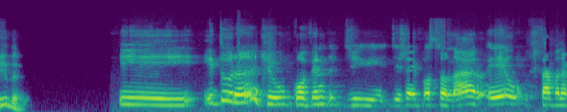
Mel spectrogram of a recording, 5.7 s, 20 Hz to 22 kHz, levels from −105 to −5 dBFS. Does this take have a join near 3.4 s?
no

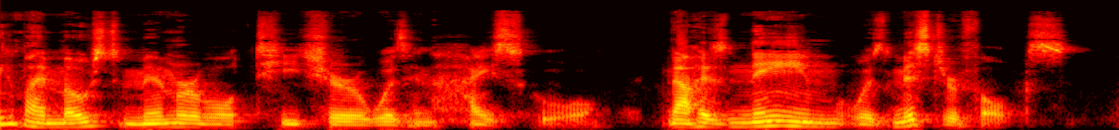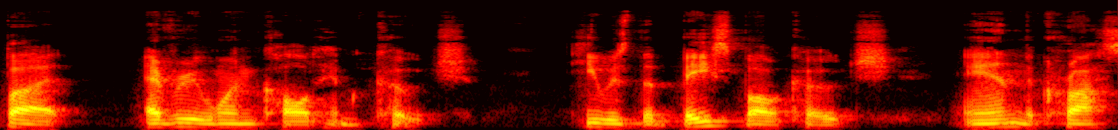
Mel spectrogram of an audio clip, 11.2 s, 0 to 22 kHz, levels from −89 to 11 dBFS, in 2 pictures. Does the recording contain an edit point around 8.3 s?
no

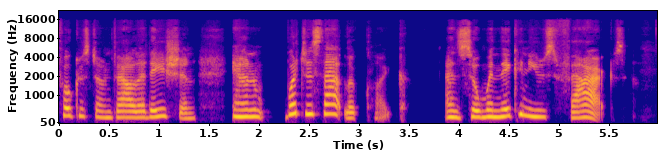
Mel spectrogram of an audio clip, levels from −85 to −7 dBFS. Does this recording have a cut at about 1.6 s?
no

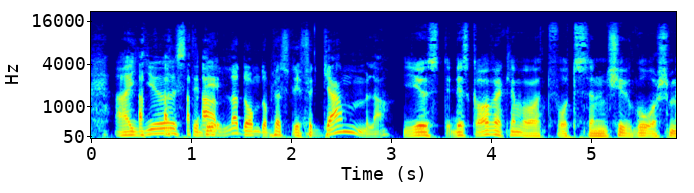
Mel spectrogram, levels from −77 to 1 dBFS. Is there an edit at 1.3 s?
no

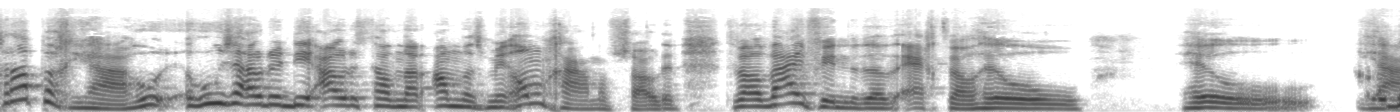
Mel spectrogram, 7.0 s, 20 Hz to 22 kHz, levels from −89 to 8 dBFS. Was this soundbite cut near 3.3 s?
yes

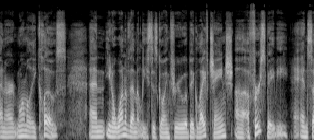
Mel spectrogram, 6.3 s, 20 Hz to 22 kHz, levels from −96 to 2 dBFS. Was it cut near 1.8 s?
no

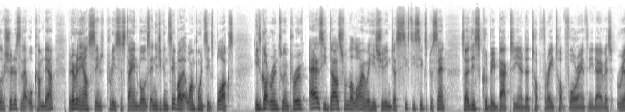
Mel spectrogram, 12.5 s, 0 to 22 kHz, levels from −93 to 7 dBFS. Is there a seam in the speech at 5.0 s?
no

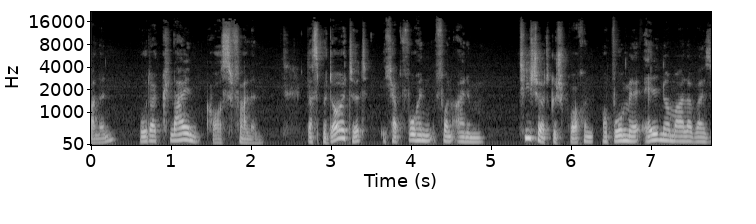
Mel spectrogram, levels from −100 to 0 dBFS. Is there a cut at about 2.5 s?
no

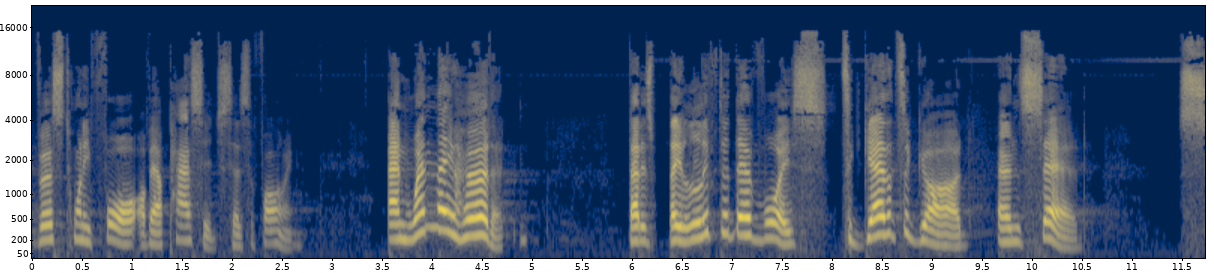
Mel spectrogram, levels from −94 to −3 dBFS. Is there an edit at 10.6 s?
no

